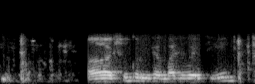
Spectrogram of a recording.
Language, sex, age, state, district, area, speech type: Kashmiri, male, 45-60, Jammu and Kashmir, Bandipora, rural, conversation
